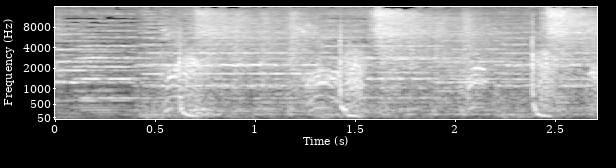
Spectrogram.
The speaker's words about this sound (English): Punching the potato sacks. Awful. That's right. It's a drum. It is a drum. You're punching a freaking snare drum. Such bad sound design. I mean, it's so cheap and lame.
